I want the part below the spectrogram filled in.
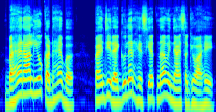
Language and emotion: Sindhi, neutral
